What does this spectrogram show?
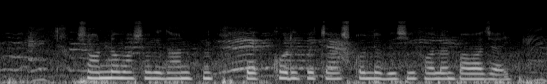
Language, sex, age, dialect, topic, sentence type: Bengali, female, 18-24, Northern/Varendri, agriculture, question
